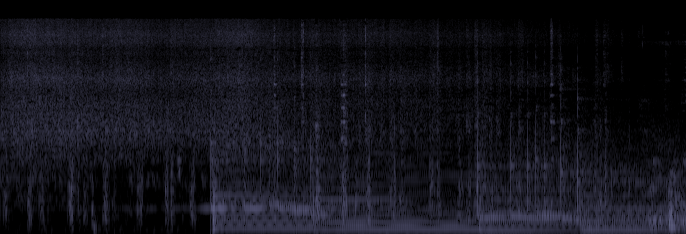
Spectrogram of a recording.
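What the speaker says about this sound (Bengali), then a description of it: "ডিমগুলো ভাজার পর আমি ফুলকপিটা একটু ভেজে নেবো, হালকা ভেজে নেবো" Cauliflower fries in a pan after eggs in a home kitchen, with stirring, clinking utensils and a soft sizzle that steadies into a continuous crackle, faint and close.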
